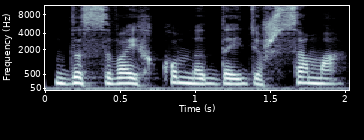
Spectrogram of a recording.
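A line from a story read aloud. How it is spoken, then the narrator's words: Growled. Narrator (Russian): прорычал Кхаанри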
